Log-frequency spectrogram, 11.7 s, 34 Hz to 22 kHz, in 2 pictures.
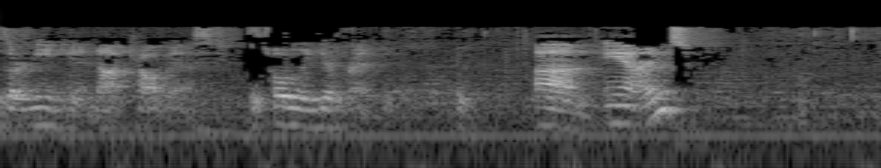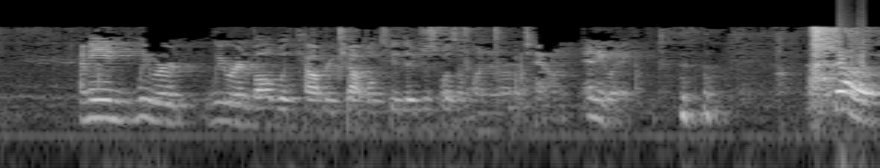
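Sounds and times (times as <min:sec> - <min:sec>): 
speech: 0:00.0 - 0:04.8, 0:06.4 - 0:11.7
sneeze: 0:11.2 - 0:11.7.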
